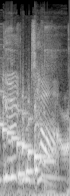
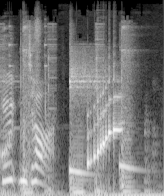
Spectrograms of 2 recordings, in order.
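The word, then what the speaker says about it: Guten Tag: say hello and good day in German it's good and talk say it good and talk louder one more time good now if you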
